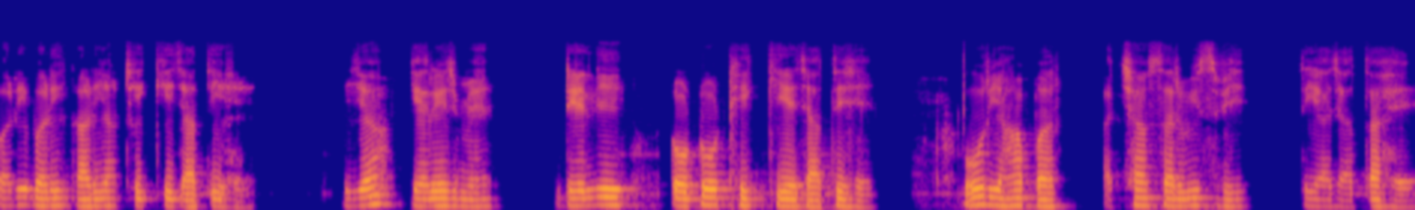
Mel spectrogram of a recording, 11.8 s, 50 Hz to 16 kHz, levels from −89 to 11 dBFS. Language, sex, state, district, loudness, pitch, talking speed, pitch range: Hindi, male, Bihar, Jamui, -17 LUFS, 125 Hz, 120 wpm, 120-135 Hz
